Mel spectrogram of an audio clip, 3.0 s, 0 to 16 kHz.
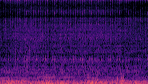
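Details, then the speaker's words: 2019 Hyundai Veloster 2.0 G4NH at about 85,543 miles, warm at operating temperature, with Amsoil 5w-20 about 7,300 miles old, just before an oil change to 10w-30: low, smooth idle hum with steady patter and no distinct tapping; normal. "Now I don't expect it to get too much quieter."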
